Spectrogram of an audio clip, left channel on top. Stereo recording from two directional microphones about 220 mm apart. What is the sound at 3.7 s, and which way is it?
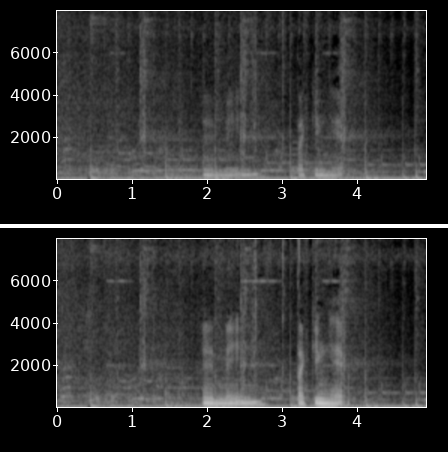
Music, centre (ahead or behind).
